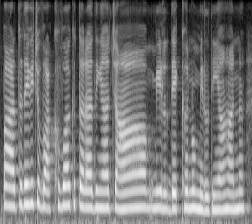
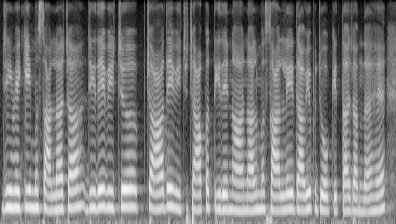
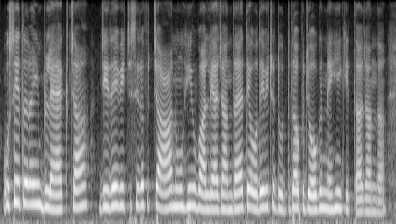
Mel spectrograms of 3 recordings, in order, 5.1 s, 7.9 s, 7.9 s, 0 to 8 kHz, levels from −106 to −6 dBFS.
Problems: background sounds at intervals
